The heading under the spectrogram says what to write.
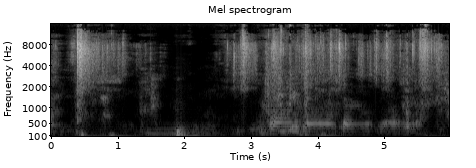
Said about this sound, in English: Roll a d12.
